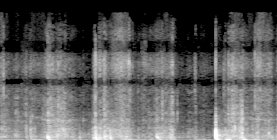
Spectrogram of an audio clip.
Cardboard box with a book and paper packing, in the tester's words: how you definitely know it's good is if you shake it, so you hear some stuff. This definitely needs more paper.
